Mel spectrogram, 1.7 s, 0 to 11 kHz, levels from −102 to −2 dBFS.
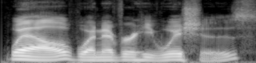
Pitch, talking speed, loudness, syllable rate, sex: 120 Hz, 140 wpm, -17 LUFS, 4.5 syllables/s, male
